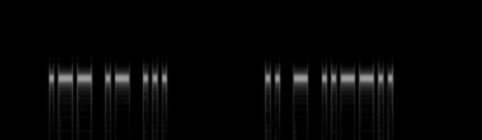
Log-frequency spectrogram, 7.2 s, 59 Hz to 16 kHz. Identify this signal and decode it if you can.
Morse code, heard as a keyed tone, about 17 wpm, 700 Hz. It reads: WAS IT?
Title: 3x Word-Spacing - Sentences from Top 100 Words - 17wpm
